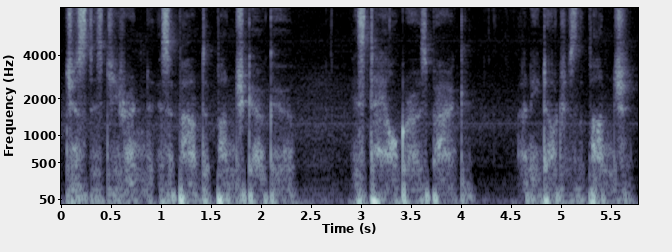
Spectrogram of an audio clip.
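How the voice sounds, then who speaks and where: A man speaks entirely in a breathy whisper, as the host of an ASMR video. He narrates a recap softly and in measured, short phrases.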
